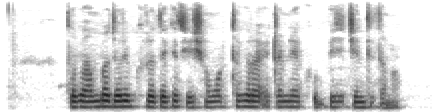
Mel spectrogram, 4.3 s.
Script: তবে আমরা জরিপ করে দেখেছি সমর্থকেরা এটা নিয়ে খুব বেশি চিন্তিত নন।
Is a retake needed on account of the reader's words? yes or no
no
